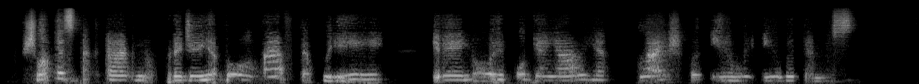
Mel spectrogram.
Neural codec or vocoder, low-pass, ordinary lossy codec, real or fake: codec, 44.1 kHz, 0.9 kbps, DAC; 14.4 kHz; AAC, 48 kbps; fake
